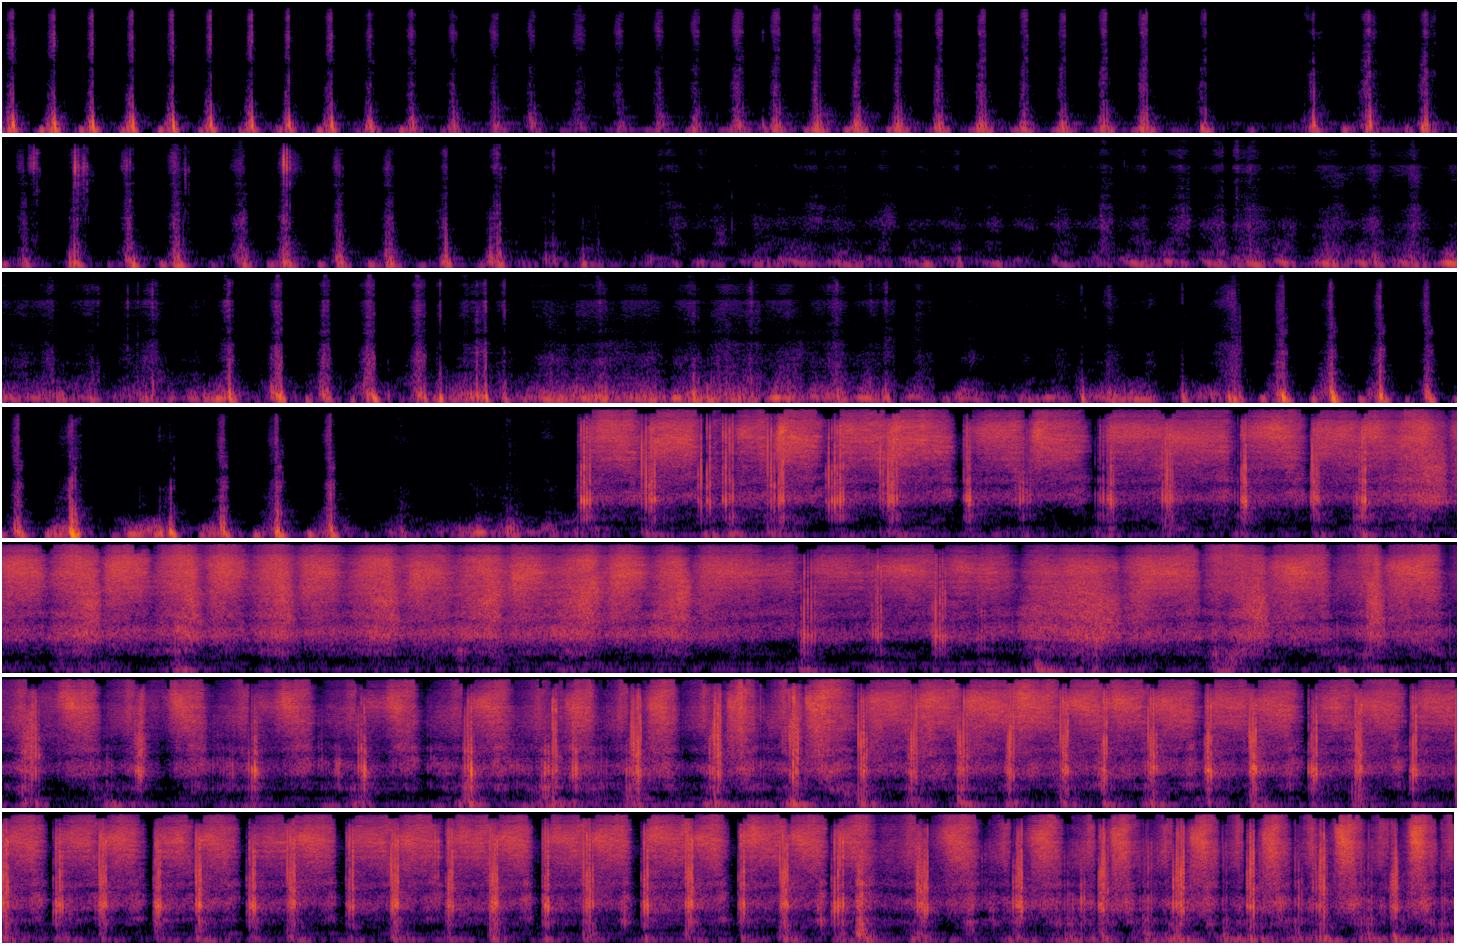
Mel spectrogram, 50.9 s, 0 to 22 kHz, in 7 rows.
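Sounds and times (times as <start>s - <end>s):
fingernails scratching textured surface: 24.7s - 43.4s.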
